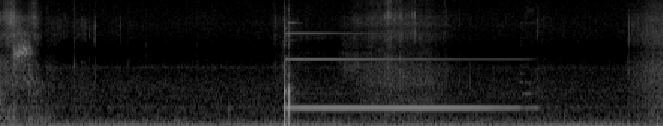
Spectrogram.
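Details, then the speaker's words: Simulated cranial nerve exam roleplay: a tuning fork is struck, giving a sharp strike, then a clear pure tone fading over about two seconds; the patient signals when the sound starts and stops in a bedside hearing test. "I need to tell me when you can hear the sound and when it stops okay so say now when you can hear it and then stop when it stops okay so this is the sound you'll hear in a moment"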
